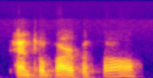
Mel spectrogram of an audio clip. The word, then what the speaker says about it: pentobarbital: Unfortunately, this pig, it was supposed, um, was euthanized with sodium pentobarbital. Is that how you Right.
